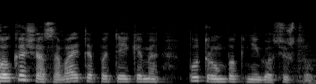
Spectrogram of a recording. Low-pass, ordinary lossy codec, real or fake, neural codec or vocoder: 7.2 kHz; MP3, 32 kbps; real; none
